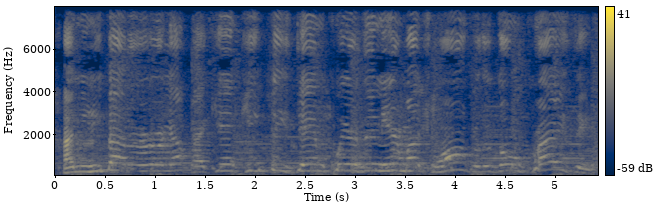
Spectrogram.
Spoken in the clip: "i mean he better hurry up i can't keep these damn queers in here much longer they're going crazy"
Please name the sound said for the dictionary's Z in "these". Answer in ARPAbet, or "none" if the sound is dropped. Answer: Z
